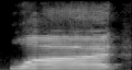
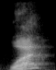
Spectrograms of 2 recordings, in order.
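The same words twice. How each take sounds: First: It sounds incredulous, expressing disbelief. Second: It sounds like a confused request to repeat. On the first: The listener does not believe what was said. "That might mean like, I don't believe you" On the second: The listener did not hear what was said. "That means, oh, I didn't hear"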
